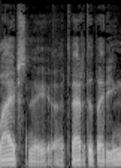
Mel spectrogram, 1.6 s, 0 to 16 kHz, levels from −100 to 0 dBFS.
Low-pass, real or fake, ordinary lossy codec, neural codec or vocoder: 14.4 kHz; real; MP3, 64 kbps; none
